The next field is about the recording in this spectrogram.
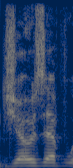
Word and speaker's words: Jozef: Jozef Chen. – Ethan Krellenston. You're watching The Simple Man Podcast. Guys, we have a very special guest today, Jozef Chen. – Jozef with a Z.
